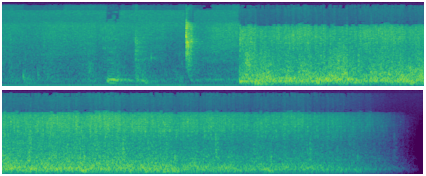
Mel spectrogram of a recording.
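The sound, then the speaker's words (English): A few soft knocks and clicks give way to a sudden, steady roar of heavy rain with deep thunder rumbling beneath it, a rainstorm on a highway during a drive to the airport, holding loud for several seconds before fading out. “The best visual is right after Woody Allen finds out that he has a tendency to want to veer his car into the other lane, is the three of them going to the airport in a rainstorm on a highway and Dwayne driving.”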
